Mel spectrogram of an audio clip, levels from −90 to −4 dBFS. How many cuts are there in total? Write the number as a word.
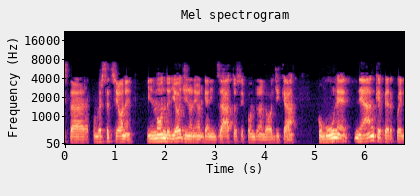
zero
